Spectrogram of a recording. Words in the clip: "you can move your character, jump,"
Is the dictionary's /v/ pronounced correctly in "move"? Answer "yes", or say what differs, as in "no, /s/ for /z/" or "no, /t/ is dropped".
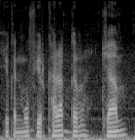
no, /f/ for /v/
